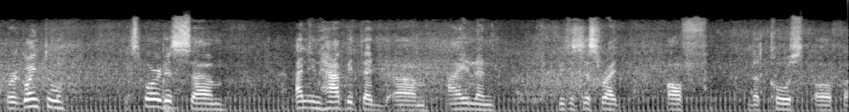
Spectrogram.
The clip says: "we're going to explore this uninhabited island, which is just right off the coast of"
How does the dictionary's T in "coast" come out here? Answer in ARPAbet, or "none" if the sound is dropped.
T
